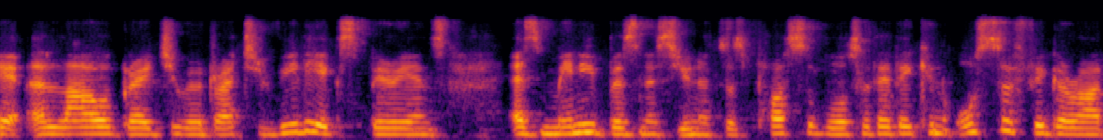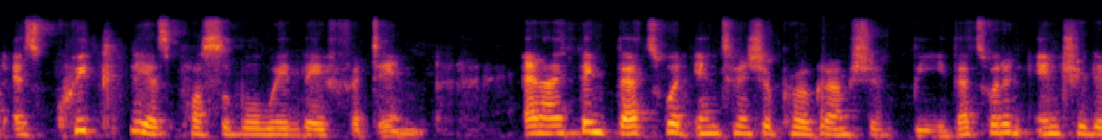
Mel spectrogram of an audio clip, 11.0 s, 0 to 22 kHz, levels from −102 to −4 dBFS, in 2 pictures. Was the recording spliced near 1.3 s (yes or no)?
no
